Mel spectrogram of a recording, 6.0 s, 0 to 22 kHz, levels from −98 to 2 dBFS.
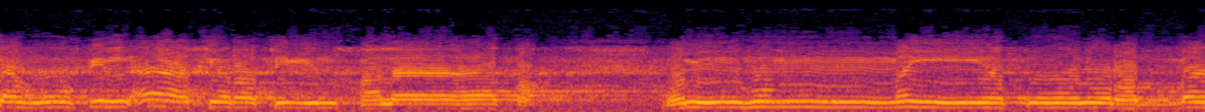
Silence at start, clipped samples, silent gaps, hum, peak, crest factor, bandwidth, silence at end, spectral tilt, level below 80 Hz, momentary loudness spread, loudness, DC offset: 0 s; under 0.1%; none; none; -10 dBFS; 10 dB; 6.2 kHz; 0 s; -7 dB/octave; -48 dBFS; 6 LU; -20 LUFS; under 0.1%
